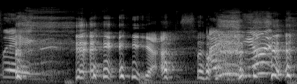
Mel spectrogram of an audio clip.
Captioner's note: laughs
